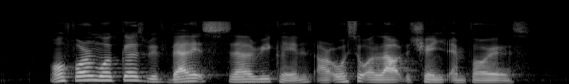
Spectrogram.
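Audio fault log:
No audible faults detected.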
